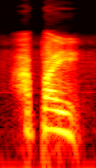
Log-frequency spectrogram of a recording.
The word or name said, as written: Apai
